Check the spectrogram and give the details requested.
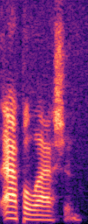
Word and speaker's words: Appalachian: fourteen time she's also correcting your pronunciation it's Appalachian I thought she was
